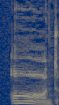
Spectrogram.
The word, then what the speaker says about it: aren't: they aren't cheap so the difficult here is the pronunciation of AR not which is Aunt okay a good so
